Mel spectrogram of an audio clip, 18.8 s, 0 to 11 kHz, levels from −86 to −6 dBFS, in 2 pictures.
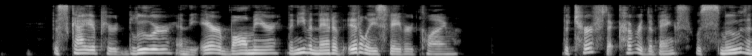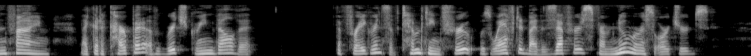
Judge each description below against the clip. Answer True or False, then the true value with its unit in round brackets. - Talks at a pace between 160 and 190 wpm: False (145 wpm)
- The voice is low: False (175 Hz)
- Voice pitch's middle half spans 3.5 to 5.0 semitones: True (4.5 semitones)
